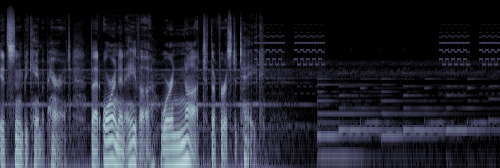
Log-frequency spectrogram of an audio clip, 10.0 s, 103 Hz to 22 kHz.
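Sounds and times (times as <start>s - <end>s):
speech: 0.0s - 5.4s
cell phone ringing with a bright electronic melody: 5.2s - 6.6s, 8.8s - 10.0s.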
